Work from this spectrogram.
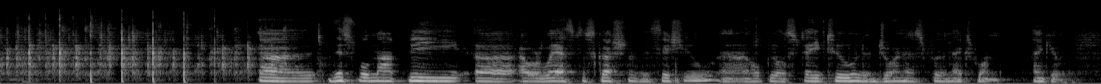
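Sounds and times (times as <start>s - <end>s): nearby loud claps: 0.0s - 3.0s
people clapping: 0.0s - 3.3s.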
